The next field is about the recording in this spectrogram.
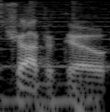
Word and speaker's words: Tropico: this game, Tropico, if I'm even saying that right, Tropico? Yeah, it's Tropico.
